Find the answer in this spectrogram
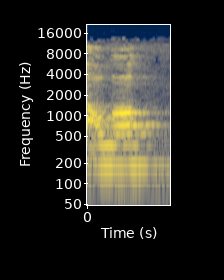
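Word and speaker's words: الله: Jadi lam pada kata Allah dibaca tebal atau tafkhim kalau sebelum kata Allah tanda bacanya a.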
